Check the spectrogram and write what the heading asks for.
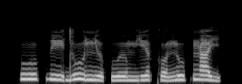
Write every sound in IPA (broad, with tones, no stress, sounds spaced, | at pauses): ʋ uː˧ k̚ ʋ iː˧˩ d uː˥˨ ɲ ɯː˧˩ p̚ ʋ ɯː˩ m j i˧ ə̯ k o˩˧ n uː˧˥ p̚ ŋ a˥˨ j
